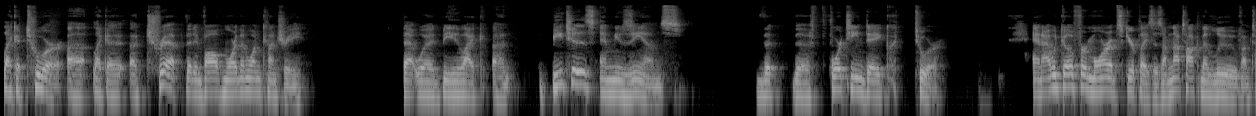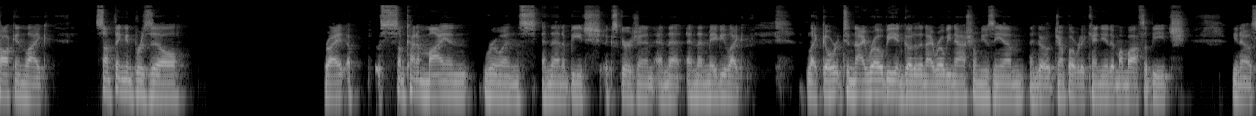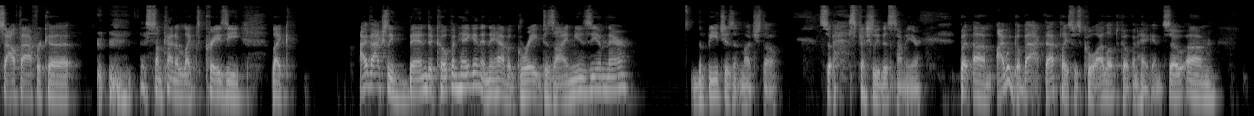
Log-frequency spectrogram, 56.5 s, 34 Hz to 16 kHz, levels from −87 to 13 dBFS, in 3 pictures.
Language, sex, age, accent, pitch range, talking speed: English, male, 40-59, American, 95-125 Hz, 140 wpm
